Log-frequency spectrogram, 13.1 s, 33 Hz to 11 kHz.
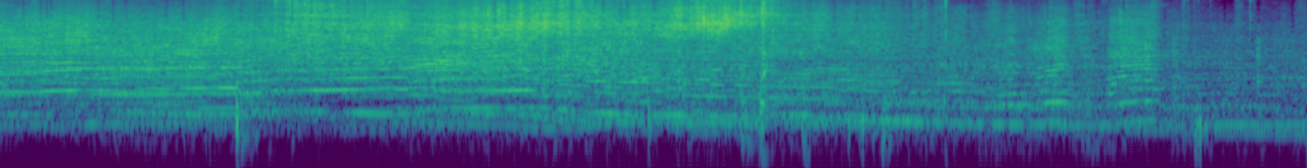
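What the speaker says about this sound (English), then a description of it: "Off turn 4, Trevor Putt is going to score the victory in the feature for the Nittany Mini Mart Mini Stocks class at McKean County Raceway." Mini stock race cars roar around McKean County Raceway at the finish of the feature race, a loud continuous engine drone that rises and falls as cars pass, with no talk.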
